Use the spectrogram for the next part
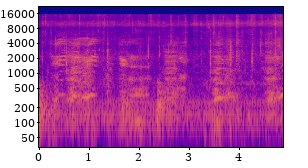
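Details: Native free-range pigs, a busy, noisy jumble of rough grunts and short squeals overlapping throughout, with a man talking now and then in the background.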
